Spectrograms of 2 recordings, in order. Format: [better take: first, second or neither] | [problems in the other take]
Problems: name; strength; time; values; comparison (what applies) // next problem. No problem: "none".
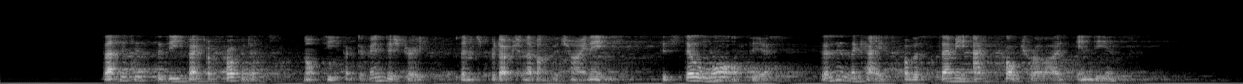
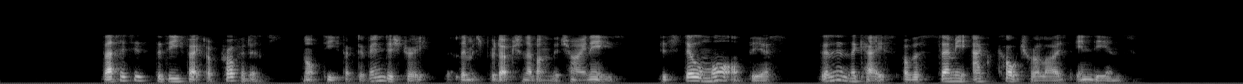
second | room echo; dies away in 2 s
